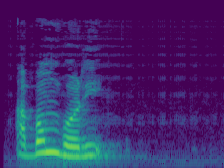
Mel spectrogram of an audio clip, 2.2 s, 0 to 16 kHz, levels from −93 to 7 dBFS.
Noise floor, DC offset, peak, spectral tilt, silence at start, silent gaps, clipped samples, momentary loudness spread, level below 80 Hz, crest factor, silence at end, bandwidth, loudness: -64 dBFS; under 0.1%; -6 dBFS; -9.5 dB/octave; 0.15 s; none; under 0.1%; 11 LU; -60 dBFS; 16 dB; 1.15 s; 4.7 kHz; -20 LUFS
